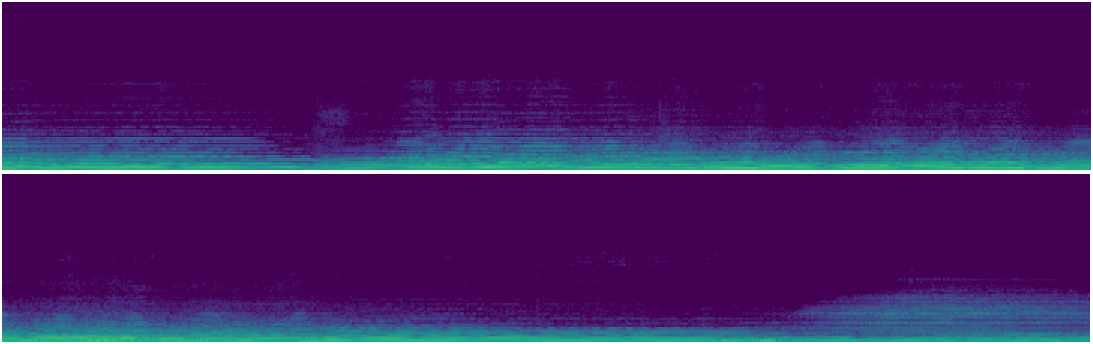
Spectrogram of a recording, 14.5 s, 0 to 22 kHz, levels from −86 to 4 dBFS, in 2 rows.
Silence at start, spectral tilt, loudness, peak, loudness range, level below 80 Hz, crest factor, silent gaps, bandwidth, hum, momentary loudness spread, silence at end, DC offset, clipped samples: 0 s; -8.5 dB/octave; -29 LUFS; -14 dBFS; 5 LU; -52 dBFS; 14 dB; none; 7.6 kHz; none; 8 LU; 0 s; under 0.1%; under 0.1%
